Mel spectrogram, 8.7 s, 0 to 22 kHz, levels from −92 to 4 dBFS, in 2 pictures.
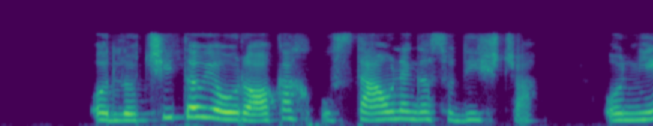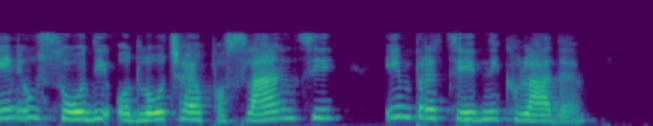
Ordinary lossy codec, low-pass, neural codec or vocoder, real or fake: none; 7.2 kHz; codec, 16 kHz, 4.8 kbps, FACodec; fake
